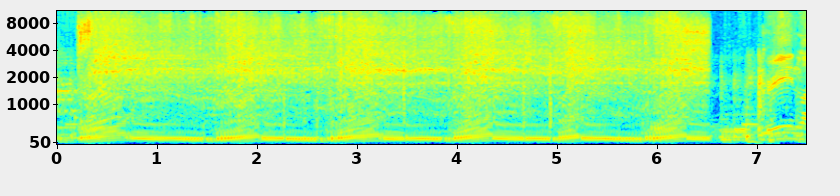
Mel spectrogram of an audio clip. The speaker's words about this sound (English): What's wrong? Our motorcycle is stalled and we have to start all over again.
